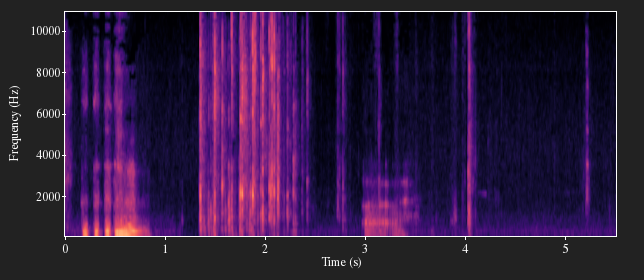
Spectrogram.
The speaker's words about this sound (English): So what I'm going to do is I'm going to shuffle the cards just 3 times.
